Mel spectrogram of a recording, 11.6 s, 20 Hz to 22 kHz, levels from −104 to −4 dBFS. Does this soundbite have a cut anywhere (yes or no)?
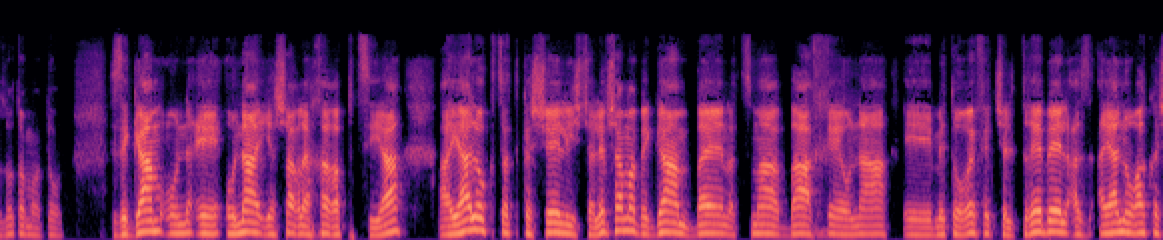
yes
